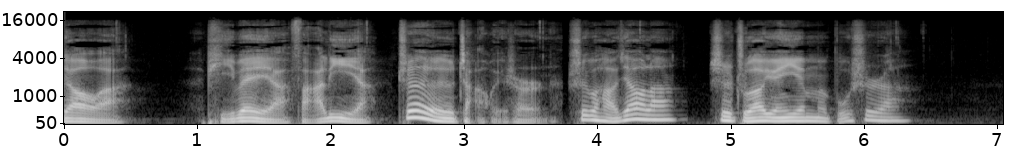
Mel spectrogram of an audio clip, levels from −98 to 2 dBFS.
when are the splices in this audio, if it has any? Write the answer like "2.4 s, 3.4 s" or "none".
2.4 s, 3.7 s, 4.7 s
